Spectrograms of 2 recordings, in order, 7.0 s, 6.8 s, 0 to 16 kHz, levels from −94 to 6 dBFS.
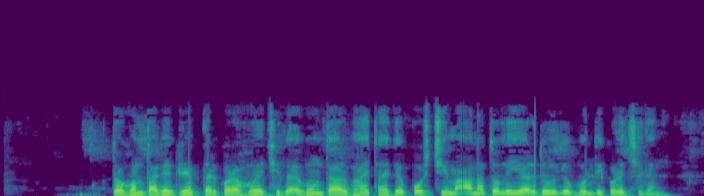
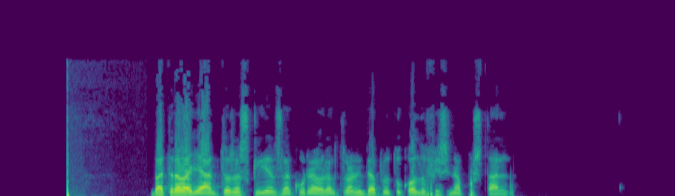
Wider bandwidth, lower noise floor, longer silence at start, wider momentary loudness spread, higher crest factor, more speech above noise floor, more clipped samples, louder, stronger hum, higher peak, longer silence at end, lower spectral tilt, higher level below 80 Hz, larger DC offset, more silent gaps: second, 7.6 kHz vs 11.5 kHz; second, -72 dBFS vs under -90 dBFS; first, 1.15 s vs 0.65 s; second, 6 LU vs 15 LU; about the same, 16 dB vs 18 dB; second, 56 dB vs over 74 dB; neither; about the same, -17 LUFS vs -17 LUFS; neither; about the same, -2 dBFS vs 0 dBFS; second, 0.35 s vs 1.65 s; first, -7.5 dB/octave vs -6 dB/octave; about the same, -52 dBFS vs -48 dBFS; neither; neither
